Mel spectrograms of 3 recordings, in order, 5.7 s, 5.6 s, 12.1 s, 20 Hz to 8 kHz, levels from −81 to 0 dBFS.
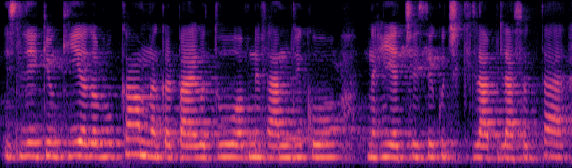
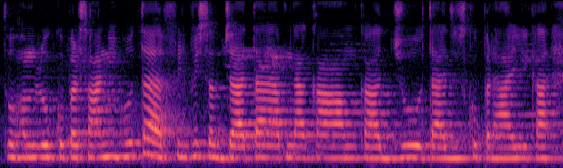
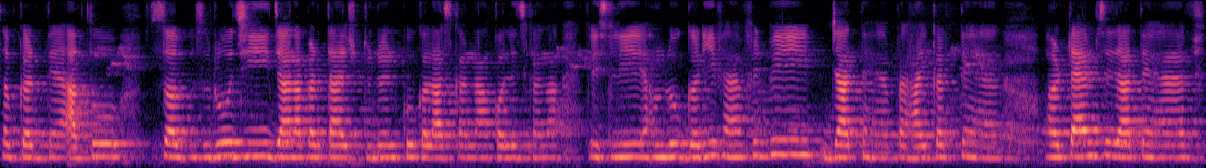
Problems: none marked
